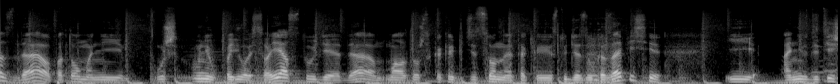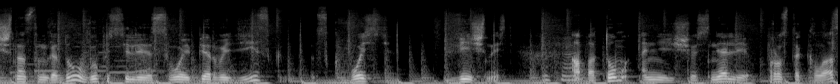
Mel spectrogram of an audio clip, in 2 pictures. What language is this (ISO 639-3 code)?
rus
